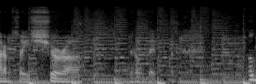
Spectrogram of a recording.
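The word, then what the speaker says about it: Syura: I know her name is like spelled S-Y-U-R-A, but in Japanese, it's S-H-U is how you would pronounce it, like so. Shura? The way it's spelled, you might pronounce it like Siora, but...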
